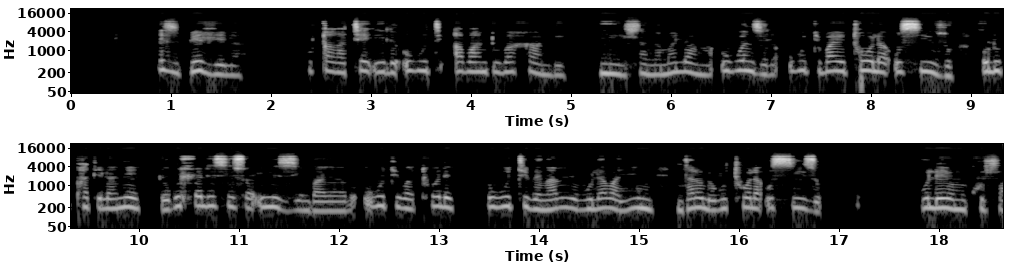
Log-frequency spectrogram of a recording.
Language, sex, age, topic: North Ndebele, female, 36-49, health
